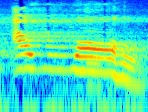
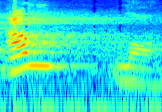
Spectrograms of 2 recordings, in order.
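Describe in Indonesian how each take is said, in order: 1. Kata ini diakhiri dengan bunyi w tambahan. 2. Kata ini diakhiri dengan bunyi h di akhir. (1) "sing paling salah niku Allahu pakai wow" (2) "sing paling bener kudune Allah"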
